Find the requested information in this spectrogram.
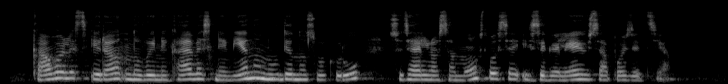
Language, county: Lithuanian, Vilnius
